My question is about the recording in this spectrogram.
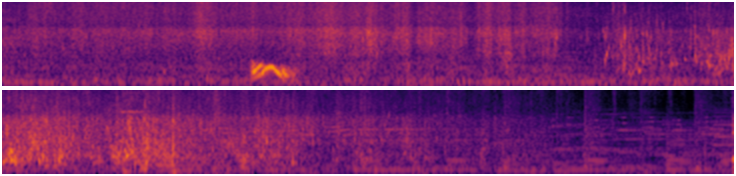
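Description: Water splashing and churning as a swimmer thrashes through a swimming pool, loudest in the middle seconds, over steady background music. A short "oh!" comes about two seconds in.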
